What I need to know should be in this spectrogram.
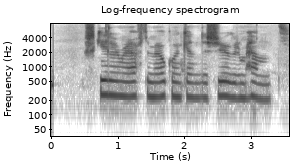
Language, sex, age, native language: Icelandic, female, 13, Icelandic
